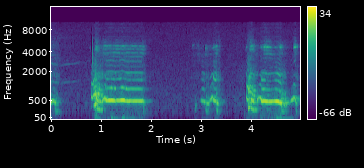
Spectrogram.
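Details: Basset Hound that has recently learnt to 'talk' indoors gives three moaning, howl-like vocal phrases: a steady drawn-out tone of about a second, a short broken one, then another sustained wavering tone.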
